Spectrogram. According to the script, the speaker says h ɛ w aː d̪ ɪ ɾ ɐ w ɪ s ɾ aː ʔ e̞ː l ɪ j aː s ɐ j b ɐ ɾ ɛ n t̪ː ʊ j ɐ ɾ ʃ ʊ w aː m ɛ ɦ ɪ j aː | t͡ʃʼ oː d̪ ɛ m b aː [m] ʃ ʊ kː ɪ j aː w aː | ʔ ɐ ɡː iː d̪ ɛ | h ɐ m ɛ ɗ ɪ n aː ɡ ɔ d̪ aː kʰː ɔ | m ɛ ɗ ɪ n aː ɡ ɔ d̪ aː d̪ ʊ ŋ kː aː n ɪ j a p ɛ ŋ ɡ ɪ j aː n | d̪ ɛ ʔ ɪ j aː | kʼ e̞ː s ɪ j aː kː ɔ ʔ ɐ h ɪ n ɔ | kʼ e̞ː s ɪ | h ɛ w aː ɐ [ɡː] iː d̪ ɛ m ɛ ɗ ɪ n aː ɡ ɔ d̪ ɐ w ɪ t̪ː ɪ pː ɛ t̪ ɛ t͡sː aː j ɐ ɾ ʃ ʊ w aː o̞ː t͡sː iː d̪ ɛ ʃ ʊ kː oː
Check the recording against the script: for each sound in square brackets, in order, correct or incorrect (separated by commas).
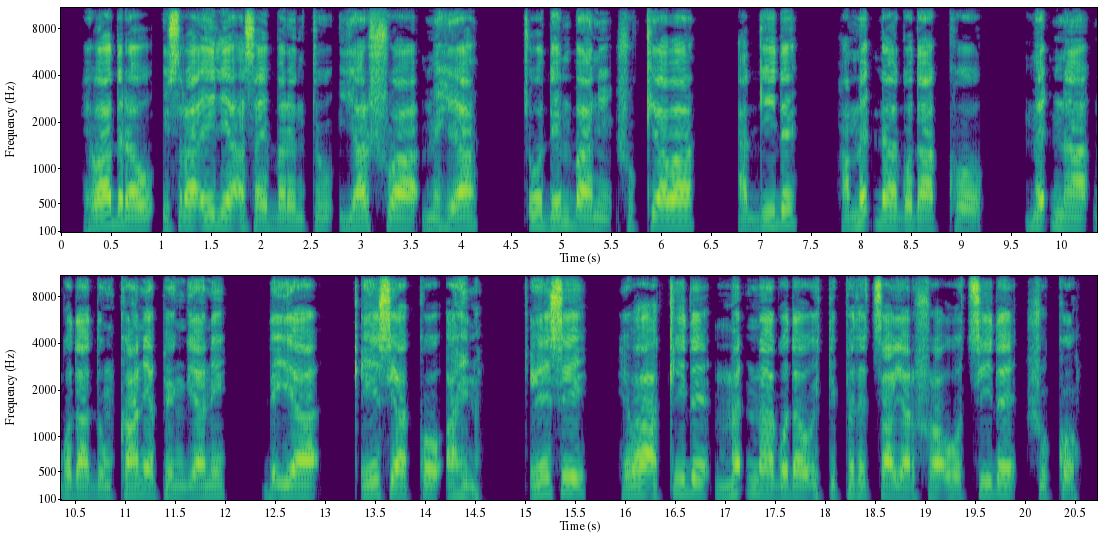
incorrect, incorrect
